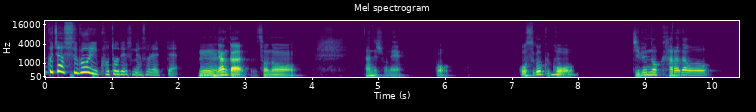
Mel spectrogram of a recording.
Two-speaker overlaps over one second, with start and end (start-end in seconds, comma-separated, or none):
none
